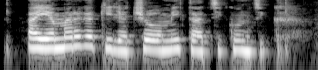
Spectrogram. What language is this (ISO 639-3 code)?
qur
